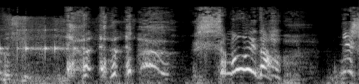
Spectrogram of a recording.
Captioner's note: cough, cough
